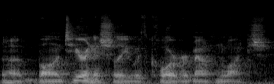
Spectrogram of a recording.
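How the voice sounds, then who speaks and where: Noticeable background noise and audible room echo surround a man with an American accent and a very deep, low pitch, speaking at a fairly quick pace. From Pennsylvania. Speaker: opera singer. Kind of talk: panel discussion.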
